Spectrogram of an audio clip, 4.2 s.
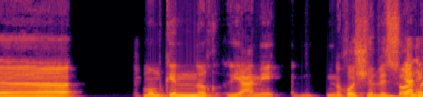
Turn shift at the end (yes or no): yes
